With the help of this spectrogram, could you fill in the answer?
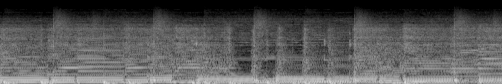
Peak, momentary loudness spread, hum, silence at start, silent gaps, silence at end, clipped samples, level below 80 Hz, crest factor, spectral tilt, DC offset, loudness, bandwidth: -4 dBFS; 2 LU; none; 0 s; none; 0 s; under 0.1%; -26 dBFS; 14 dB; -5.5 dB/octave; under 0.1%; -18 LUFS; 14.5 kHz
